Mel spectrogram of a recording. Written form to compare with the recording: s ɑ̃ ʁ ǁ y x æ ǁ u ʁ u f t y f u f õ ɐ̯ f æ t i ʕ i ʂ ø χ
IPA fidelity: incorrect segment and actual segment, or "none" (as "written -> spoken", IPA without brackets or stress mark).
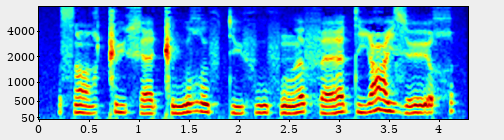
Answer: ʂ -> z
